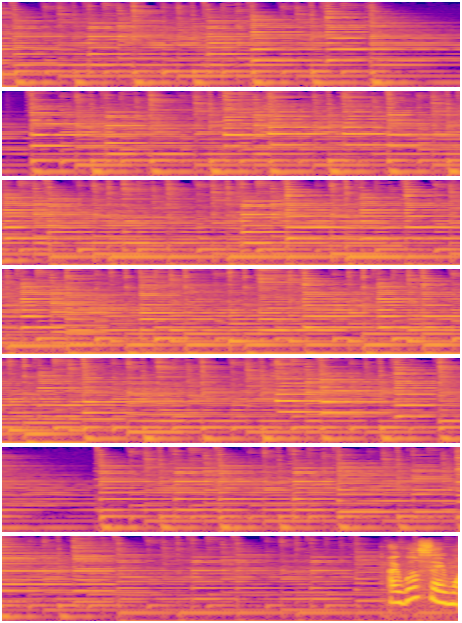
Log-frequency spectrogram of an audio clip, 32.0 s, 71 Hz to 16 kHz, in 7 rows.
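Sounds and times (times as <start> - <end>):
plucked-string instrumental music: 0.0 - 32.0.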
